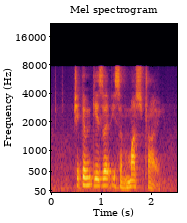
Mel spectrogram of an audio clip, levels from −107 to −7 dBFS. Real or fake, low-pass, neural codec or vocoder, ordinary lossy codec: fake; none; codec, 16 kHz, 1 kbps, FunCodec, trained on LibriTTS, 50 frames a second; none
